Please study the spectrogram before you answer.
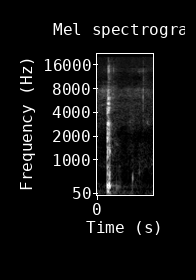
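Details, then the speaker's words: Single short, harsh cough from an adult woman with flu who started coughing and feeling unwell that afternoon, her voice affected, followed by quiet. "à partir de 15h, j'ai commencé à tousser, à me sentir mal et comme vous entendez ma voix, c'est pas ça."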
